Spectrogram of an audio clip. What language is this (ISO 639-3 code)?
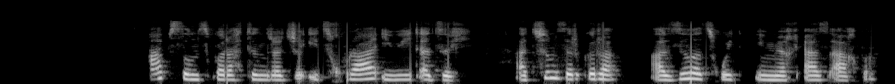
abk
